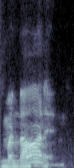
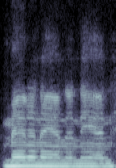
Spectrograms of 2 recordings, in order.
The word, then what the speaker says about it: Mannanen: And originally my craft name was Mannanen, but nobody could pronounce it. Everybody would go like Mannanan.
